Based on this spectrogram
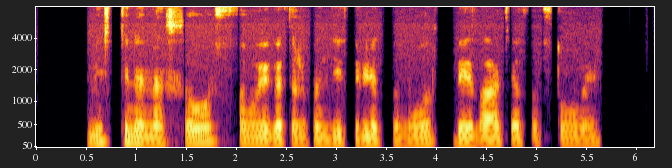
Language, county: Lithuanian, Tauragė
